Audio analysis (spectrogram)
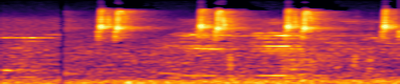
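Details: In Jammu and Kashmir, India, an Indian palm squirrel chirps on a tree with sharp, high chirps repeated about twice a second; a baby and a mother squirrel are both said to be chirping.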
